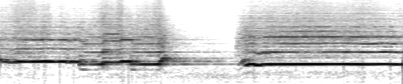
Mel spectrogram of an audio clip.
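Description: Plastic Arabic ney in Kiz (B) playing a slow, breathy Segah taksim. A held note steps down to a lower one with small ornaments, breaks off for a breath a little under two seconds in, then comes back on a long steady note.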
